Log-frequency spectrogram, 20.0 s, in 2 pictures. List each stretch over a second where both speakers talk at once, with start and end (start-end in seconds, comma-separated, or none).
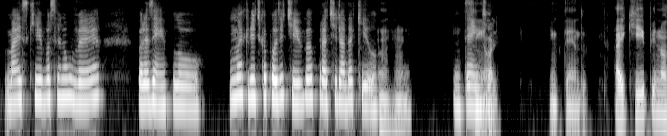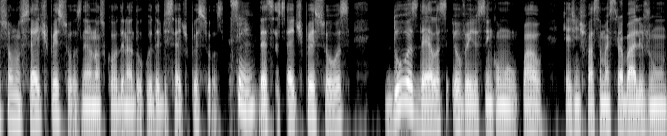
none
